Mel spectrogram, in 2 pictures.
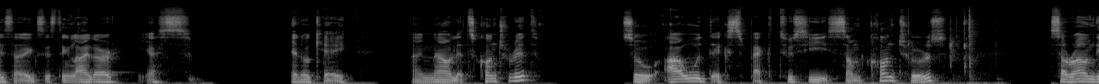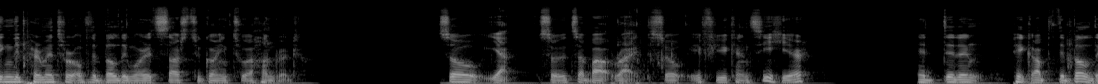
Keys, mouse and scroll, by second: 3.0-3.7 scroll down 1, 4.0 middle click, 5.2 click, 9.4 typing, 10.3 click, 11.7 typing, 12.0 click, 15.4-16.6 scroll up 1, 16.6-17.0 scroll down 1, 17.0 middle click, 17.7 ctrl+shift+click, 21.6-21.9 ctrl+shift+scroll up 2.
